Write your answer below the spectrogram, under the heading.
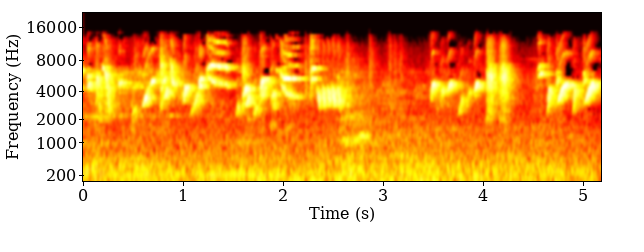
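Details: Caged European goldfinch kept with a second goldfinch and two young goldfinch-canary hybrids, one bird in a breeding cage, singing a long recital: fast, bright twittering trills and buzzy chirps, briefly pausing midway before resuming.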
